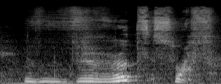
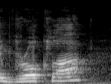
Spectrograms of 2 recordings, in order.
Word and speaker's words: Wrocław: Wrocław. Let's hear it. Wrocław. Wrocław. Wrocław. There you go. I was so tempted to say Wroclaw, but I just had a feeling that's completely inaccurate. So Wrocław.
